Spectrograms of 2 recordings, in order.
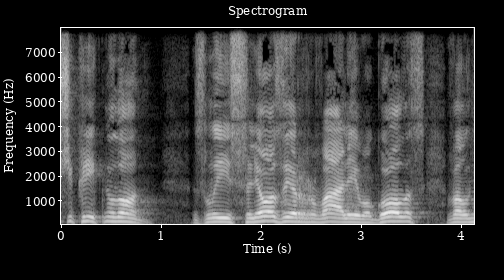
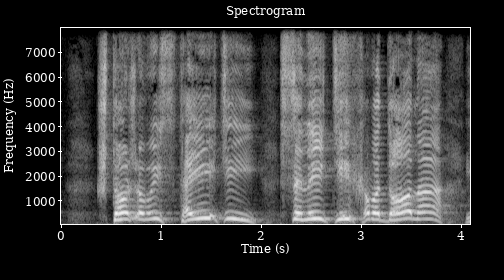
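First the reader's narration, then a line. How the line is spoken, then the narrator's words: Old man shouting again. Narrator (Russian): Еще раз крикнул старик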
